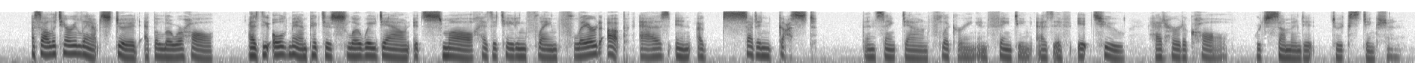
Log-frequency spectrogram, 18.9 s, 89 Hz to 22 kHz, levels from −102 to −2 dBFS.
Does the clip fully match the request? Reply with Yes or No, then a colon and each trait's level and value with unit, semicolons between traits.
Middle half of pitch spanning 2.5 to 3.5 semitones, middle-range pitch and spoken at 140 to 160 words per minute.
Yes: average, 2.9 semitones; medium, 155 Hz; average, 150 wpm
